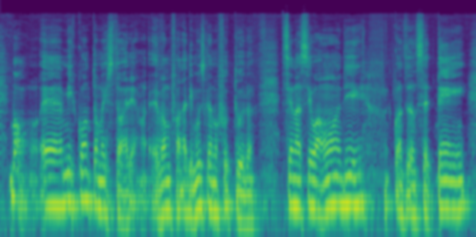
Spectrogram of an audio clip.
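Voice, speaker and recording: Against noticeable background noise and audible room echo, a man at a medium pitch speaks at a moderate pace with ordinary pitch variation and very even loudness. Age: 80s+. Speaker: podcast host. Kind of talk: casual interview.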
